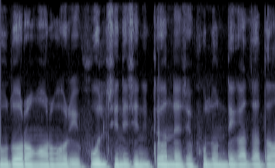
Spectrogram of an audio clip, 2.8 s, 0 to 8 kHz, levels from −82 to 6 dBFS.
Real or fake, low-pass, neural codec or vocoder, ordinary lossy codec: real; none; none; none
